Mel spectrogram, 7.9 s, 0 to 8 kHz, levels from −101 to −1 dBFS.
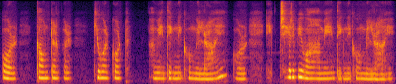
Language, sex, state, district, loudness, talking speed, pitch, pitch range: Hindi, female, Arunachal Pradesh, Papum Pare, -19 LUFS, 165 wpm, 205 Hz, 195-220 Hz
